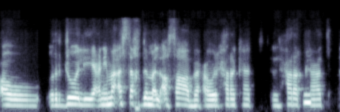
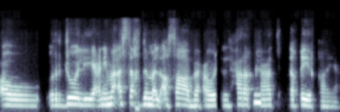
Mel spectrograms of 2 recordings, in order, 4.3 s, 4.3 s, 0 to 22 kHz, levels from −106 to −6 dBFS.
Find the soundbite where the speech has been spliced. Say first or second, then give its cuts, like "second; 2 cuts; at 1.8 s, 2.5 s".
second; 1 cut; at 2.7 s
